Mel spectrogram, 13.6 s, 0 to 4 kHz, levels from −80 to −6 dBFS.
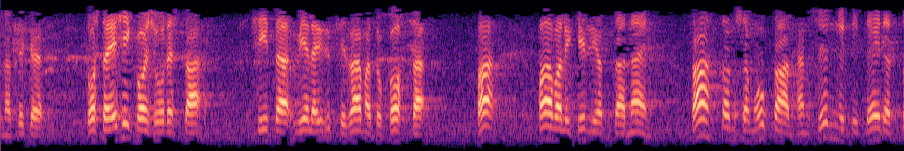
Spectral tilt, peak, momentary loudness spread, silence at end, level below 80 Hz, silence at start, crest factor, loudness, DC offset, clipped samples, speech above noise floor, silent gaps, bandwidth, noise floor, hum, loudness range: -5.5 dB/octave; -2 dBFS; 15 LU; 0 s; under -90 dBFS; 0 s; 18 dB; -19 LUFS; under 0.1%; under 0.1%; 24 dB; none; 3.7 kHz; -43 dBFS; none; 2 LU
